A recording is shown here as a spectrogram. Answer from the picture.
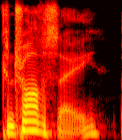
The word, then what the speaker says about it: controversy: Speaking of controversy, or as they say in England, controversy, put the emphasis on the second syllable.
